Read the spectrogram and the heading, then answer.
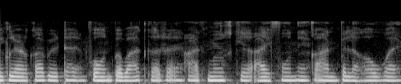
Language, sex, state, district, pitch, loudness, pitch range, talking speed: Hindi, female, Bihar, Sitamarhi, 185 Hz, -15 LUFS, 180-190 Hz, 300 wpm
